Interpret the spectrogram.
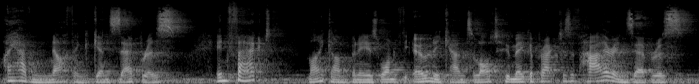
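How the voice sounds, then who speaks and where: A man voicing a smarmy, over-gracious and dismissive gentleman pony stallion in a story reading. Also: on the low side, normal speed, close to an everyday voice. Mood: smooth, dismissive. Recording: roomy, clearly noisy home recording.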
